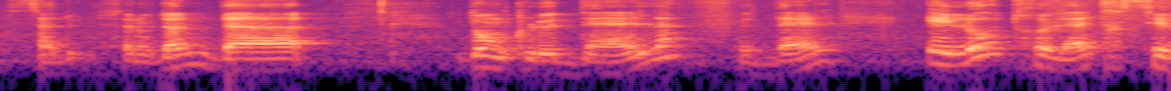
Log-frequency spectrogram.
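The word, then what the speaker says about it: دال: retenir la lettre D qui s'appelle en arabe d'elle et qui se prononce de ça la forme d'un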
